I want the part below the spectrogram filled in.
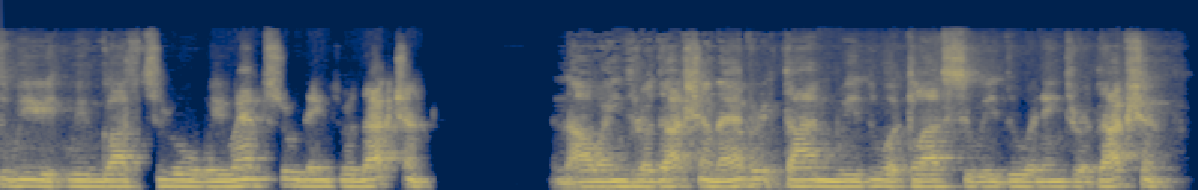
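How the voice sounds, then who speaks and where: Male teacher, video-call lecture, hoarse and throat-clearing, slow halting delivery, echoey room. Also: medium pitch, a little mellow. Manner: halting, restarts phrases, repeats words while explaining. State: strained voice, clears throat often. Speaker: Vedanta teacher. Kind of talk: online class lecture. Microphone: computer mic on a video call.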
